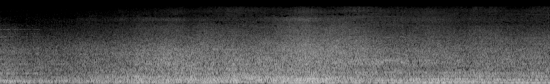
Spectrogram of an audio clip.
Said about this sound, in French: C'est du son, un véhicule qui passe, on est dans une rue,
